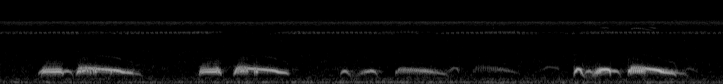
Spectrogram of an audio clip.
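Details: Luring call of a spotted dove in the rainy season, Toba: paired short coos then drawn-out descending notes, with a quieter middle section, all over a thin steady electronic tone.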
